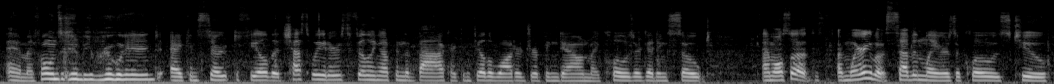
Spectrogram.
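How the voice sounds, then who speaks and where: A woman's voice: on the low side, fairly even intonation, brisk, mellow, rough recording. A woman co-hosting a kayaking vlog, telling in vivid detail how she fell into a river. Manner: vivid, detailed retelling of a mishap. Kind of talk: casual storytelling.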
